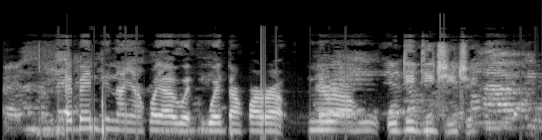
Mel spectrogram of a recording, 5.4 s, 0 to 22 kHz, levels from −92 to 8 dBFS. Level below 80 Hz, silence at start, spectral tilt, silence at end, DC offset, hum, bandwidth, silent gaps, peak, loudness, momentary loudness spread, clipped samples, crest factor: -54 dBFS; 0.05 s; -3.5 dB/octave; 0 s; under 0.1%; none; 11 kHz; none; 0 dBFS; -14 LUFS; 8 LU; under 0.1%; 14 dB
